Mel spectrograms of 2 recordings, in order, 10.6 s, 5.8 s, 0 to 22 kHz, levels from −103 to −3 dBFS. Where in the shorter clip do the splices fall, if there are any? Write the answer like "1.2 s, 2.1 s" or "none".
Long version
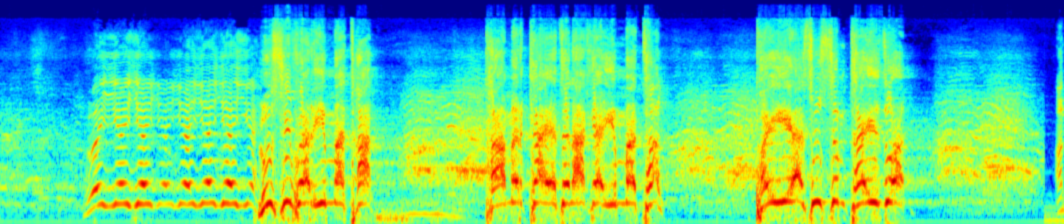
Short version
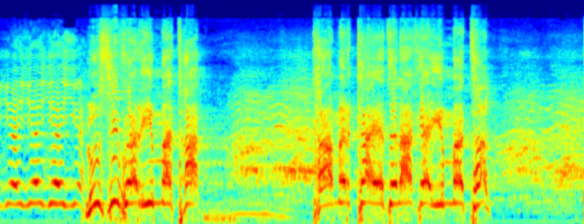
none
